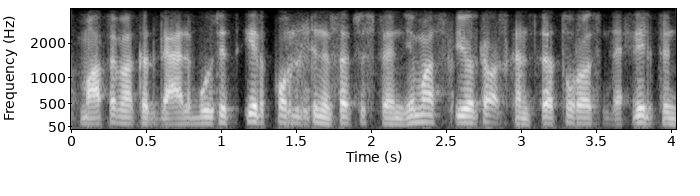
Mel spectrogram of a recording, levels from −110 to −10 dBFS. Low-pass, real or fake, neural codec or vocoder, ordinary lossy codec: 3.6 kHz; fake; codec, 16 kHz, 0.8 kbps, ZipCodec; Opus, 32 kbps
